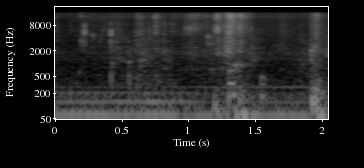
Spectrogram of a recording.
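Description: Faint rustling, with a few light clicks about a second in and near the end, as a German shepherd mouths at shed fur held in a person's fingers, over a steady low electrical hum.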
